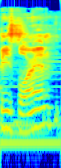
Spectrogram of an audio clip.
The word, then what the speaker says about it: Beastlorion: Did I pronounce that right? Yeah, Beastlorion.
